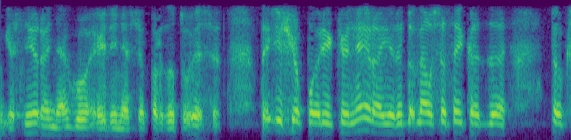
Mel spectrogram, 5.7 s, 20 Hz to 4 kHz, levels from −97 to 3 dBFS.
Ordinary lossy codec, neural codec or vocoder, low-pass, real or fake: AAC, 24 kbps; codec, 16 kHz in and 24 kHz out, 2.2 kbps, FireRedTTS-2 codec; 3.6 kHz; fake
